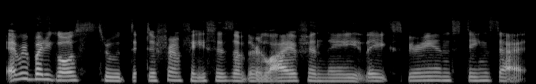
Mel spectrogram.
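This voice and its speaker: A woman from Texas with a lowish, smooth, clear voice answers interview questions in an earnest, conversational way. She often restarts her sentences and uses fillers, and the recording is close and dry. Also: fairly even intonation, moderate pace, a bit bright, no echo. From Texas, USA. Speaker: guest, Marine veteran.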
